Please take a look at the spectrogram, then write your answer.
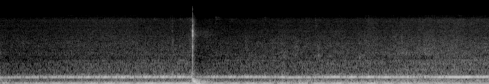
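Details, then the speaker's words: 1966 Ford F100 300 inline-six with onboard engine-driven air compressor, engine running: steady mid-pitched compressor hum over the engine rumble with one sharp click, possibly the pop-off valve; compressor shuts off when clutch pushed in; normal. "is that the pop-off going off sweet you hear that compressor running push the clutch in shuts off"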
